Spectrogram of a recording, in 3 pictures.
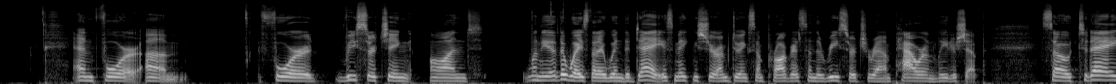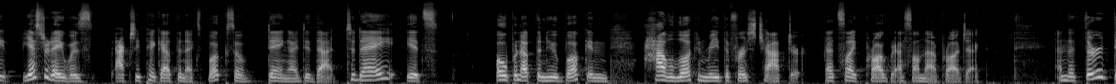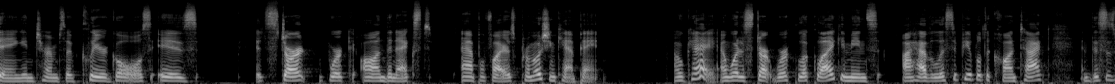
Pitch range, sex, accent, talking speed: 155-200 Hz, female, American, 190 wpm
